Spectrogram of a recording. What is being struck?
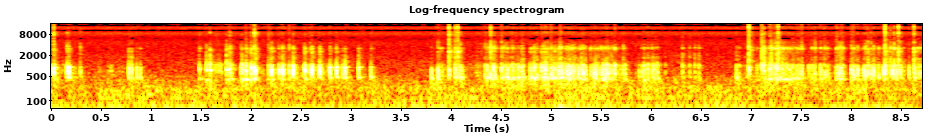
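Plastic paddle hairbrush with plastic bristles.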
